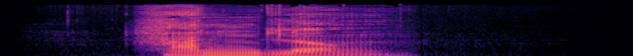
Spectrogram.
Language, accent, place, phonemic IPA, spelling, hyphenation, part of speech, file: German, Germany, Berlin, /ˈhandlʊŋ/, Handlung, Hand‧lung, noun, De-Handlung.ogg
- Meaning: 1. plot (e.g. of a play) 2. deed (result of an act) 3. action, act 4. store, shop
